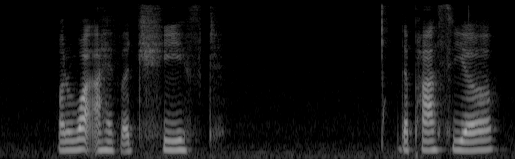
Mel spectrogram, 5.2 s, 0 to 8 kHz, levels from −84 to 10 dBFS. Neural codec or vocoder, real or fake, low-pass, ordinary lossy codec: none; real; 7.2 kHz; AAC, 48 kbps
